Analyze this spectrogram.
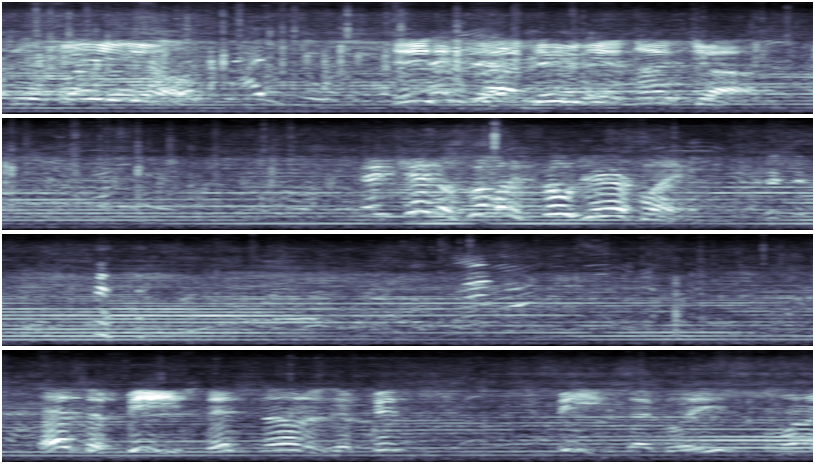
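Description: A small propeller plane's engine drones steadily overhead.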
